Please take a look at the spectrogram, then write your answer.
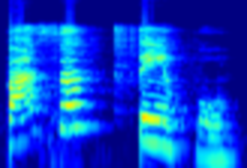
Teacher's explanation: mesmo que é uma única palavra você também tem duas sílabas tônicas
